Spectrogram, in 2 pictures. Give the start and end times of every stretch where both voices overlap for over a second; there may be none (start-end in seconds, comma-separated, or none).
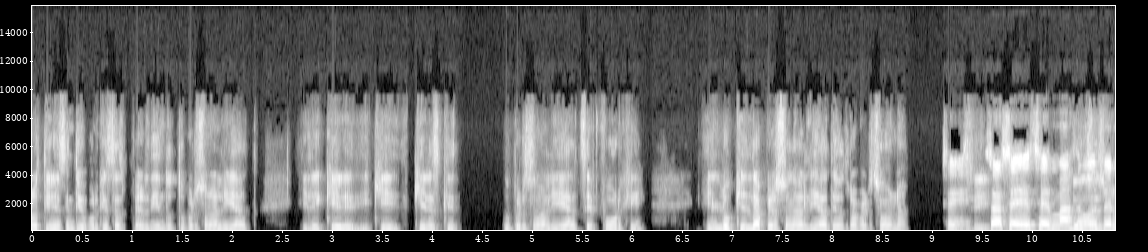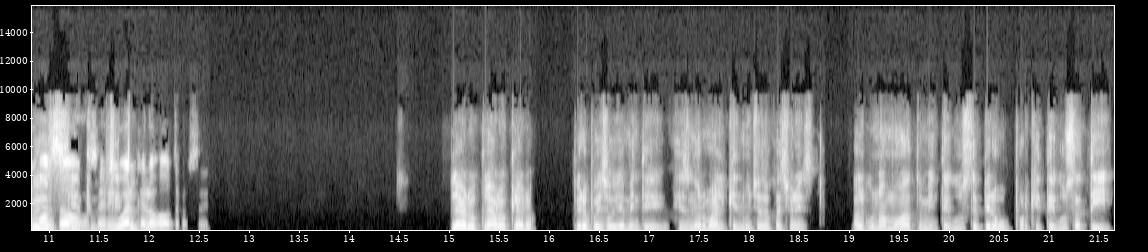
10.4-11.9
